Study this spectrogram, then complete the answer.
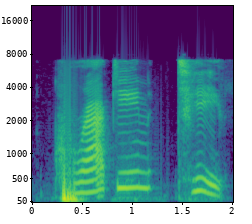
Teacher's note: of the word we see digraph th and in this word digraph th is going to make its unvoiced sound so that means that it's going to be quiet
